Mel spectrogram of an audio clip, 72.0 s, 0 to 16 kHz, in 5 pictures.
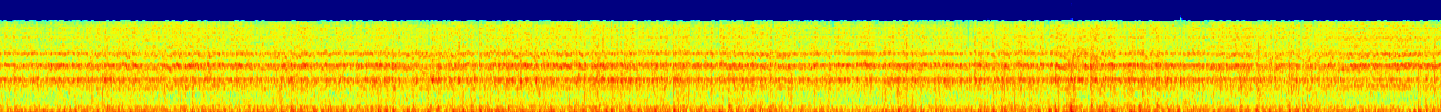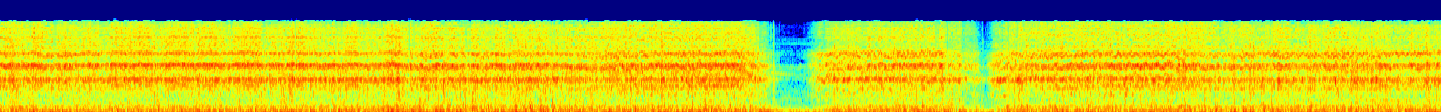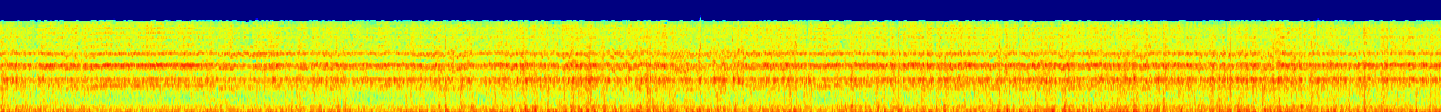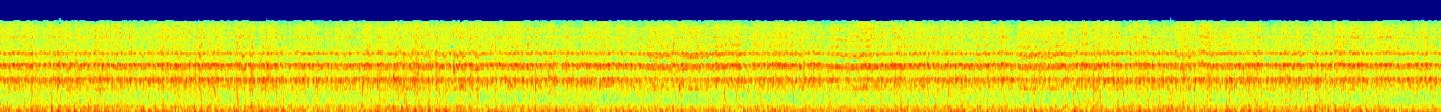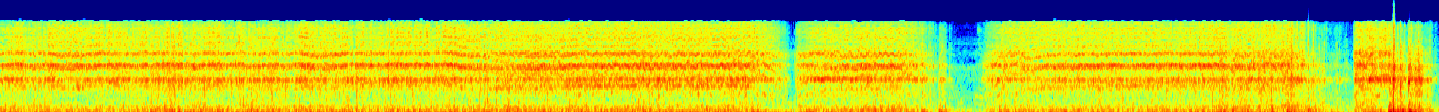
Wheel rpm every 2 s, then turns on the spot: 230, 230, 230, 230, 230, 230, 220, 220, 230, 220, 190, 110, 140, 210, 230, 230, 230, 220, 220, 230, 230, 230, 230, 230, 230, 220, 230, 230, 230, 230, 230, 210, 150, 90, 210, 140.
66-68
